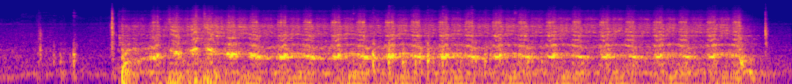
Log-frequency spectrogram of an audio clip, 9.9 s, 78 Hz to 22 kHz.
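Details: 1970 Chevrolet K10 4x4 V8, abandoned 26 years, after fitting a new starter: brief crank, catches at once and runs a steady idle about eight seconds before shutting off; normal engine start.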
